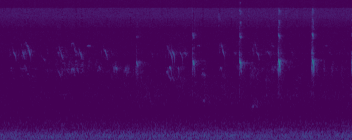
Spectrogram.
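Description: Very faint birds chirping and twittering. In the second half a sharper chirp repeats about every three-quarters of a second.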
